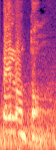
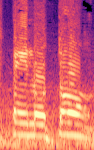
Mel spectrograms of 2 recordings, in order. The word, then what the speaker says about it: Peloton: They put Peloton because, of course, people that don't speak Spanish, they pronounce it like that. But actually, it's Peloton because it's a Spanish word.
